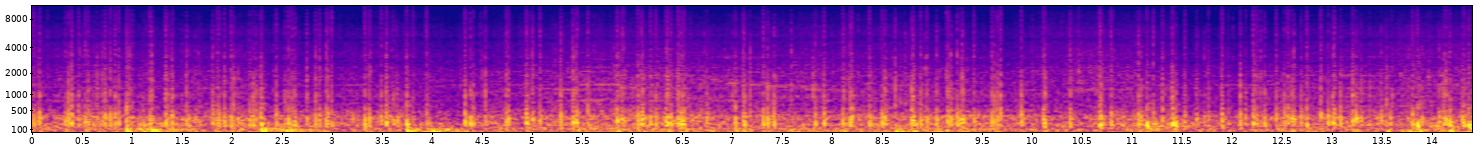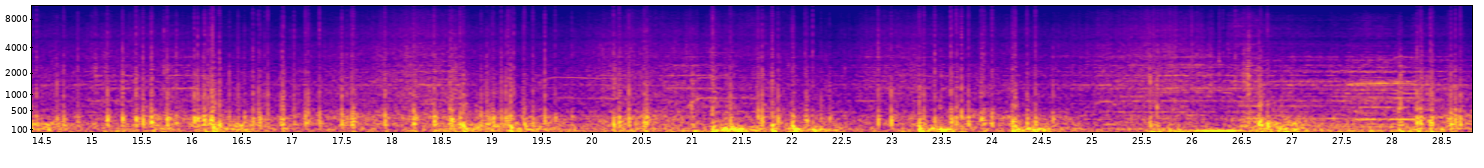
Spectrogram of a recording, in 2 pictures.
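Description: Fireworks finale barrage heard at close range: a dense, continuous run of overlapping aerial shell bursts and crackles with no pause between them.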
